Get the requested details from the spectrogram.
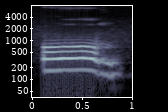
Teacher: तीन गुना समय लग रहा है इसके उच्चारण में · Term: पुलत स्वर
